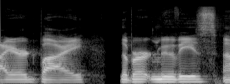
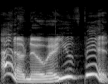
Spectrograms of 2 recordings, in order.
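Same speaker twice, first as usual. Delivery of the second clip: mock light, high, amused, laughing throwaway tone; 7 semitones higher than usual. Retelling a movie scene where a character laughs off a threat: imitating laughing it off. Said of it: "laughs it off".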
